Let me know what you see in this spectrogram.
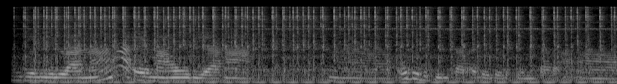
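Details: Nebulizer compressor running during nebulizer treatment of a coughing baby: steady buzzing rattle throughout, with voices and sing-song talk over it.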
